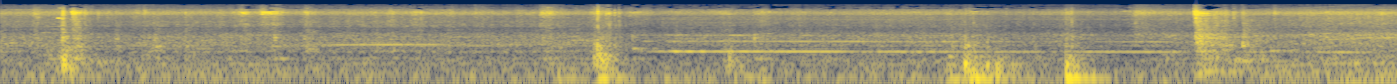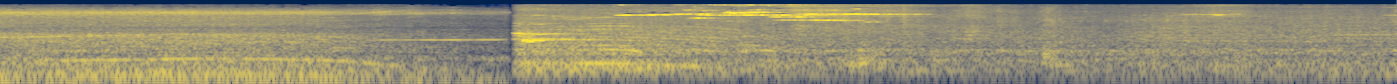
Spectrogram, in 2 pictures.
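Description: Side-loader garbage truck emptying a wheelie bin with its hydraulic lifting arm: the engine runs under a steady whine, with several sharp bangs as the bin is tipped into the hopper and set back down. About nine and a half seconds in, a cut switches to another side-loader truck running beside the bins.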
